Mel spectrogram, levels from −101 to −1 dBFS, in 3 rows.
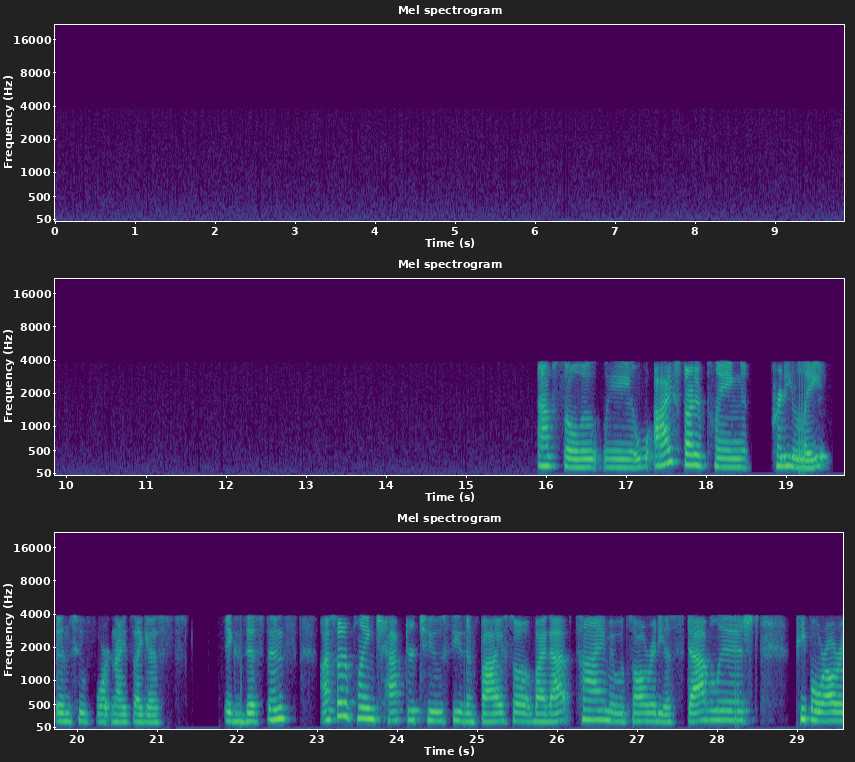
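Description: At 13.29 and 19.17 s the speech stutters for 60 ms, and at 22.02, 24.84 and 28.23 s for 30 ms. This is packet loss with the last packet repeated, which fits 30 ms packets. Unlike a silent dropout, the two 60 ms gaps fill with a robotic buzz near 33 Hz, and each 30 ms gap with a small blip.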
